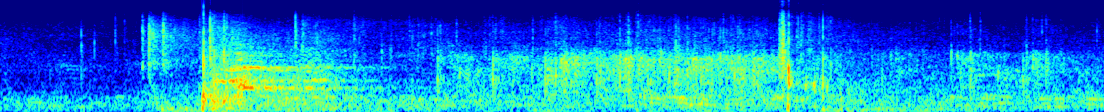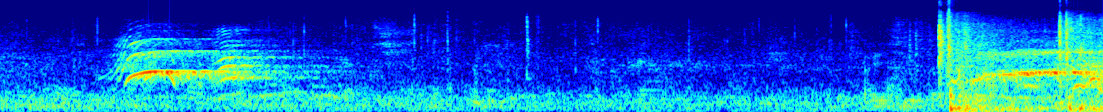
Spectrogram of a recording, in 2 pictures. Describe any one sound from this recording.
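Young women shout sharp, high battle cries in a large hall.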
